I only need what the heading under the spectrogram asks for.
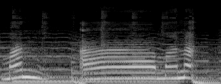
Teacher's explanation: Di situ terletak nun sukun bertemu dengan alif, maka nun sukunnya ialah dibaca jelas. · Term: izhar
